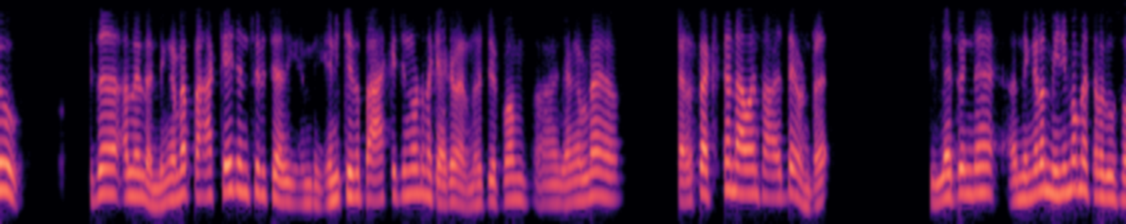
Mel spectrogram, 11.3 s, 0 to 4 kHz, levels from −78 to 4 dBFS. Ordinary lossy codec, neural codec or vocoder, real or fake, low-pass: none; codec, 16 kHz, about 1 kbps, DyCAST, with the encoder's durations; fake; 3.6 kHz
